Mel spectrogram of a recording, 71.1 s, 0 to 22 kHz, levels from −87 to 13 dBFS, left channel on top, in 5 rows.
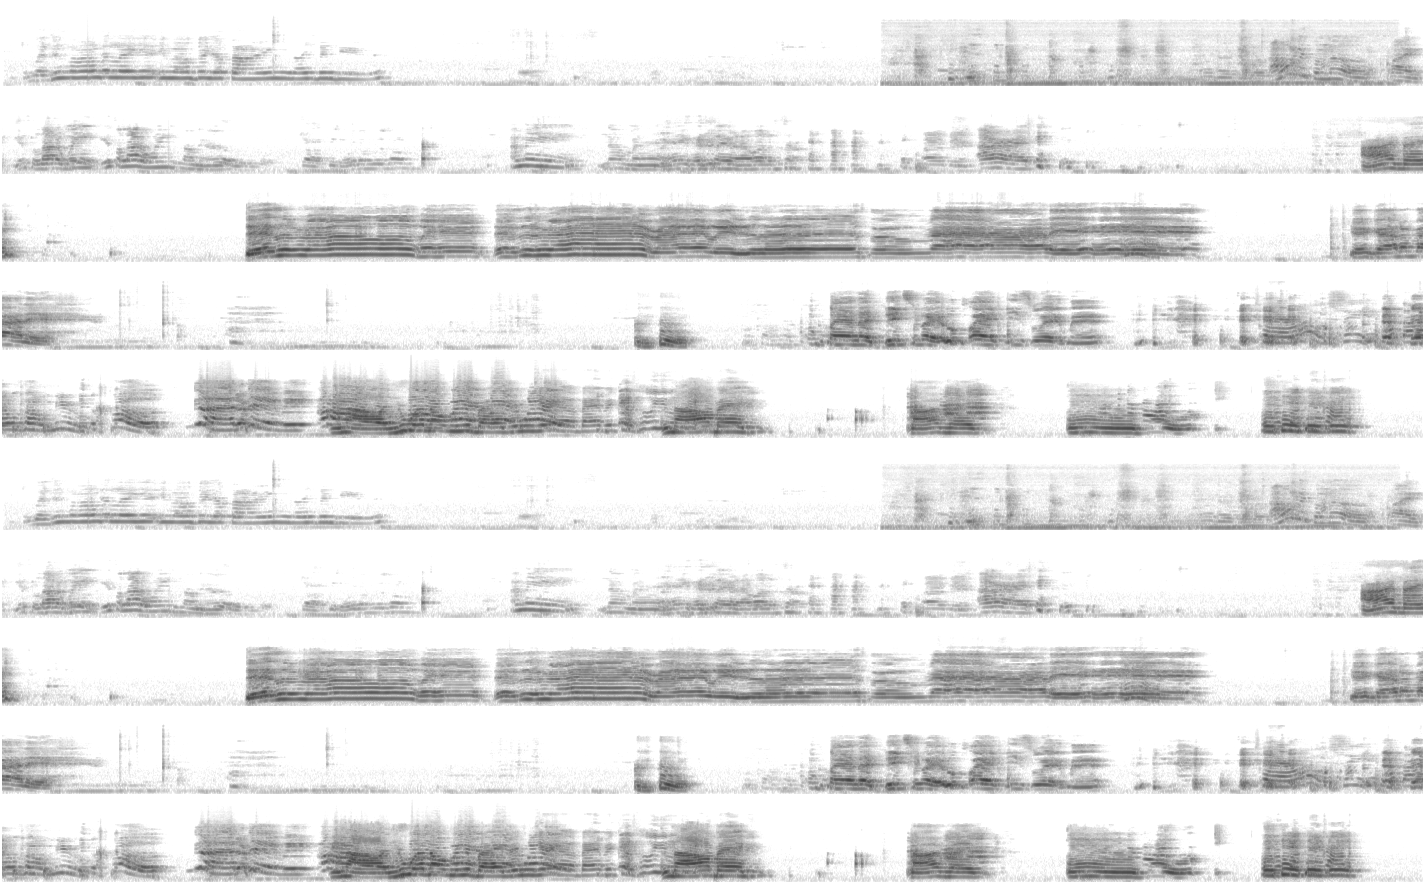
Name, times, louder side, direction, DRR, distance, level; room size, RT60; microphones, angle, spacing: voice 1, 0.2-3.8 5.2-5.4 9.3-10.5 11.0-11.1 12.0-16.9 17.2-18.3 19.3-22.2 22.5-22.6 23.3-24.9 44.9-45.3 45.6-45.8 50.0-50.7 54.8-54.9 55.5-58.4 58.7-62.5, left 2 dB, 80° left, 4.6 m, -35 dB
sound 1, 8.8-14.0, left 1 dB, 45° left, 5.8 m, -48 dB
voice 2, 27.8-28.5 48.9-49.5 60.1-62.0 63.4-64.3 65.9-66.6 67.5-68.8 69.4-70.3, right 3 dB, 65° right, 1.6 m, -24 dB
voice 3, 30.9-40.4 41.9-43.4 50.7-53.6 54.0-54.1 54.3-54.6 55.0-55.6 56.4-56.8 59.2-59.3 63.0-63.1 65.9-66.7 68.1-68.5, left 2 dB, 30° left, 2.5 m, -28 dB
voice 4, 39.6-40.0 55.2-55.7 56.3-56.4 57.8-57.9 62.0-64.5 69.4-70.3, right 2 dB, 10° right, 0.6 m, -34 dB
9.3 x 5.4 x 8.0 m
head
